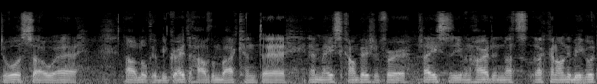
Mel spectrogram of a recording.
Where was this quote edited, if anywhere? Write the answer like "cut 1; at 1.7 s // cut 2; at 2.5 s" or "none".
none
